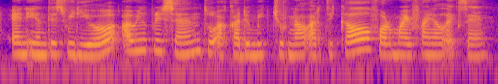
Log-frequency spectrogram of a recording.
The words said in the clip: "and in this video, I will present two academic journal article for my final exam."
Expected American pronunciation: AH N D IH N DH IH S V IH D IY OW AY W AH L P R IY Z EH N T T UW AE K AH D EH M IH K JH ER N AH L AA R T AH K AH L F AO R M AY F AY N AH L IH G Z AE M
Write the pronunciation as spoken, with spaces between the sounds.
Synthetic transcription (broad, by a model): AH N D IH N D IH S F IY D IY OW AY W AH L P R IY S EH N T T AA K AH D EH M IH K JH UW N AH L AA R T AH K AH L F AO R M AY F AY N AH L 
